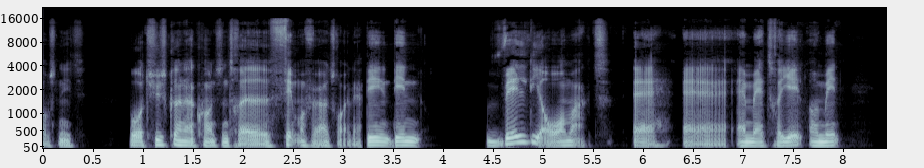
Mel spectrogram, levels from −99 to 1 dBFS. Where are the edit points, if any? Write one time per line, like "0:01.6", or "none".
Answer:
0:03.2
